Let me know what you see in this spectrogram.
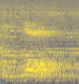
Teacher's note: Kalau hanya dimonyongkan dia hanya berbunyi o aja tapi tidak tebal bunyinya. Padahal yang diinginkan itu huruf-huruf tebal itu di setiap la itu yang bunyi tafkhimnya padat gitu bunyinya.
